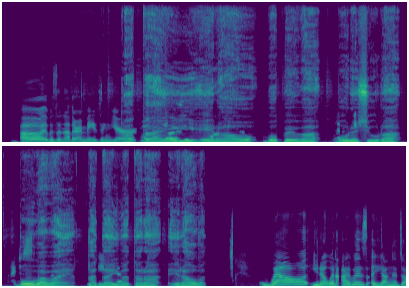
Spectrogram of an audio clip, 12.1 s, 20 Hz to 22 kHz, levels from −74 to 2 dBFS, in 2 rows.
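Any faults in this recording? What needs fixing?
Speech suppressed in double talk: the speech dips slightly at 1.31–1.47 s. It then cuts out deeply, by around 35 to 40 dB, at 1.98–3.78, 4.38–6.94 and 7.3–9.02 s. The echo canceller likely treated the overlap as echo. Better double-talk detection would keep the talker audible.

Echo leak: from 2.06 to 2.81 s, a copy of the speech returns 223 ms late. It is about as loud as the original. The far end's canceller likely missed its own loudspeaker pickup. A headset or better echo cancellation at that end would stop it.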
